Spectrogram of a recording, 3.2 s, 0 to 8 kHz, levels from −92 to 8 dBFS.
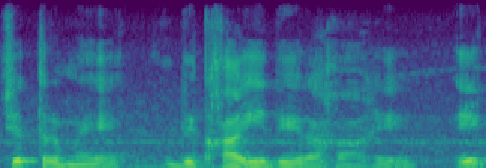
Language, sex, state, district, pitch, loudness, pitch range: Hindi, male, Madhya Pradesh, Dhar, 120 Hz, -20 LUFS, 110-180 Hz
